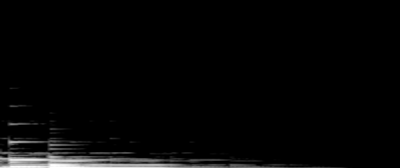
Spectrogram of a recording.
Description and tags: I made these sounds in the freeware midi composing studio nanostudio you should try nanostudio and i used ocenaudio for additional editing also freeware
application, bleep, blip, bootup, click, clicks, desktop, effect, event, game, intro, intros, sfx, sound, startup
